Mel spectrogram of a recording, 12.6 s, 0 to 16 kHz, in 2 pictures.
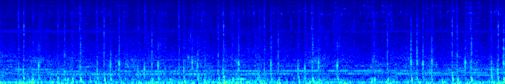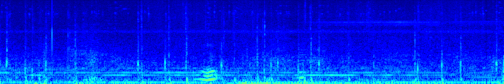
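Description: Roach, a horse in The Witcher 3, trots with steady clip-clop hooves at moderate distance over a continuous low game ambience, with one brief tonal accent near the end.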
